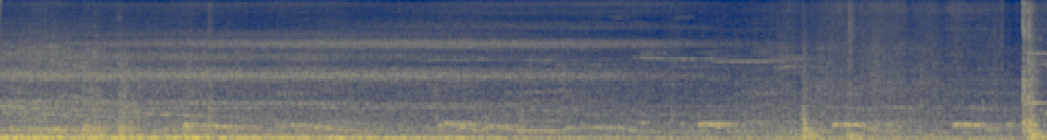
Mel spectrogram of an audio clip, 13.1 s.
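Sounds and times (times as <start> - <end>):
train wheels rumbling on rail: 0.0 - 7.4, 9.6 - 11.8.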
